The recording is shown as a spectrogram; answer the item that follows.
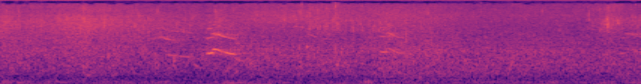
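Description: Faint ambience of calm open water: a soft, even hiss with a few faint short chirps, the clearest about a second and a half in.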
